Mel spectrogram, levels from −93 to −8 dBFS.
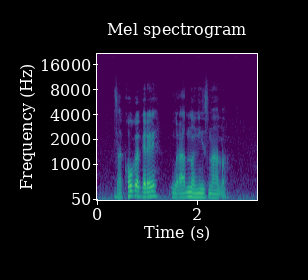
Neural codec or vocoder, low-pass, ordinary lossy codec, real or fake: codec, 44.1 kHz, 2.6 kbps, SNAC; none; none; fake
